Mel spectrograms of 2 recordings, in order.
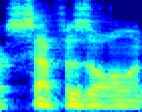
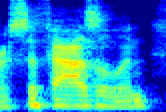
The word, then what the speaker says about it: cefazolin: Ancef is the brand name for cefazolin or cefazolin. Some people pronounce it either way.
